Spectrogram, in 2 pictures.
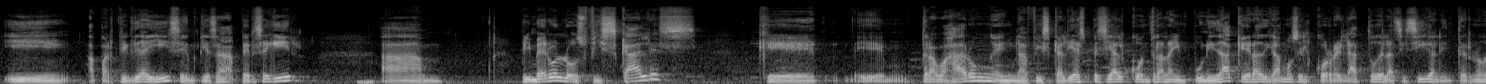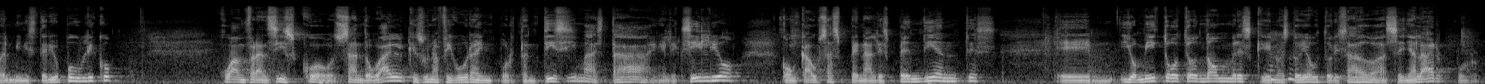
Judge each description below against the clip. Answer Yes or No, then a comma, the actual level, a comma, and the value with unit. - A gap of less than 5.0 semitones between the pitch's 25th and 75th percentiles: No, wide, 5.4 semitones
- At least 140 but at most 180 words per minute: No, average, 130 wpm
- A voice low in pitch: Yes, low, 105 Hz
